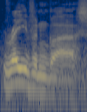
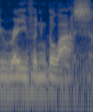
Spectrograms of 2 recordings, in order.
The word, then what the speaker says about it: Ravenglass: I'm currently in Ravenglass, or it would be Ravenglass, I think, the way to pronounce it properly for north.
